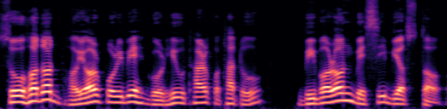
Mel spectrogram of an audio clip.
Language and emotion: Assamese, neutral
